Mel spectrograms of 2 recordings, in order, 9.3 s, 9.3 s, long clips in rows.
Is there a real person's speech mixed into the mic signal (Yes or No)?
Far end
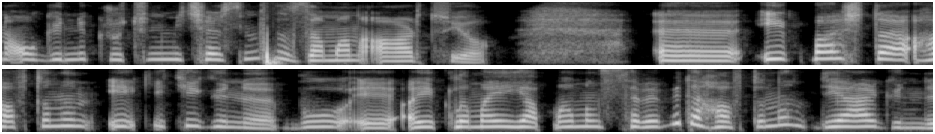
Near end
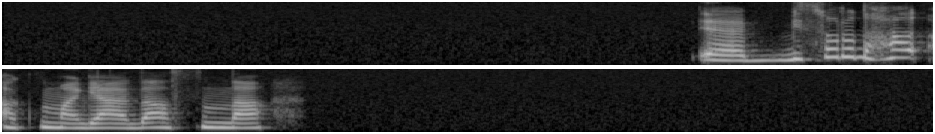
Yes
